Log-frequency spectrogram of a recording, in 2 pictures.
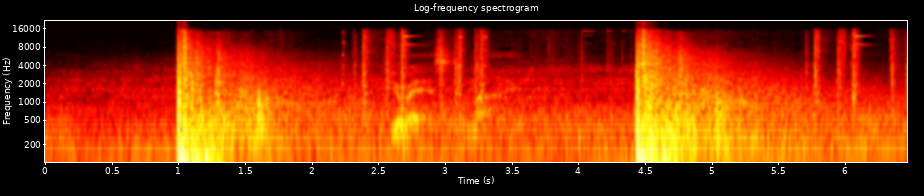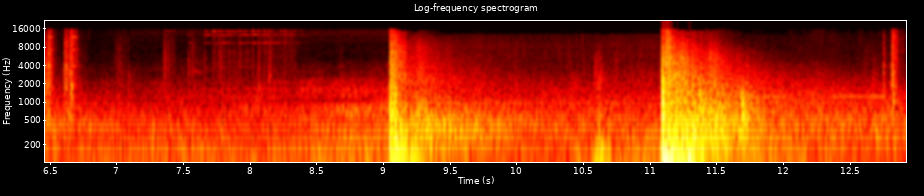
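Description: A sniper rifle fires loud booming shots that echo away.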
